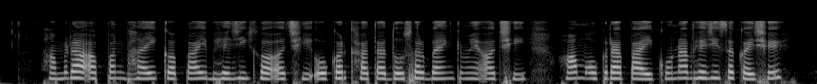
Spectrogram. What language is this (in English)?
Maithili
